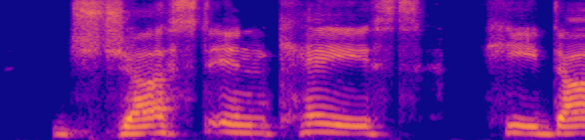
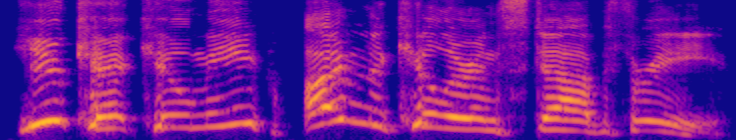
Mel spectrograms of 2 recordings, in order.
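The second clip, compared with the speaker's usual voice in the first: high mock quote; 12 semitones higher, 4 dB louder than usual. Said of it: "she's like".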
